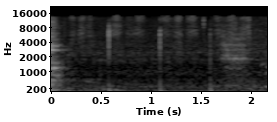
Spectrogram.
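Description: Faint chalk on a chalkboard, scratching lightly with a few soft taps as a word is written.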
